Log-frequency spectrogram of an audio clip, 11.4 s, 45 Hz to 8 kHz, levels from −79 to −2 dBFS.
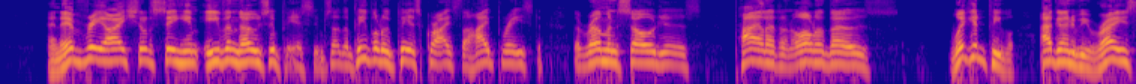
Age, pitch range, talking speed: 60-79, 150-200 Hz, 185 wpm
